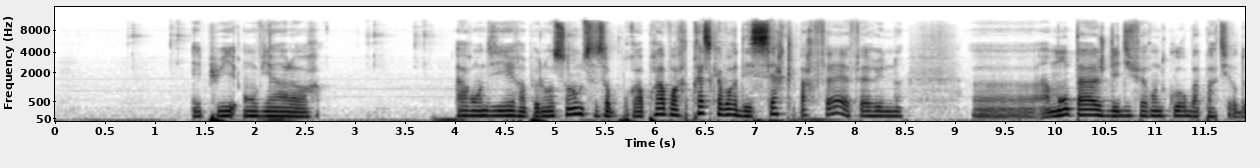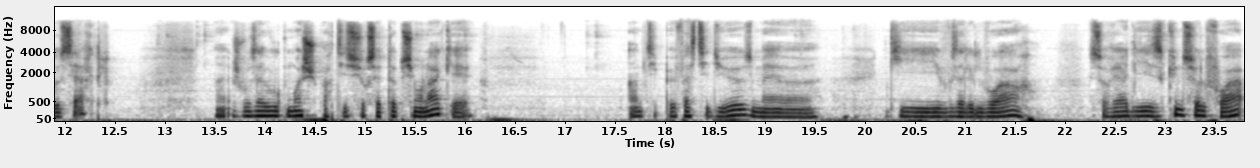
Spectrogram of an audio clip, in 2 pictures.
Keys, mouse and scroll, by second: 1.1 right click, 2.0 g, 3.6 right click, 3.7 g, 7.2 right click, 7.4 g, 12.0 right click, 12.9 right click, 13.3 right click, 14.3 g, 14.8 click, 15.9 right click, 16.2 g, 18.2 right click, 18.4 g, 19.7 Tab, 20.8 scroll down 1, 22.4 Tab, 22.8 right click.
